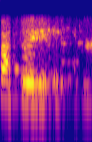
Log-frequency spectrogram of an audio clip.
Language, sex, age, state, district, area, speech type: Kashmiri, male, 30-45, Jammu and Kashmir, Bandipora, urban, conversation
